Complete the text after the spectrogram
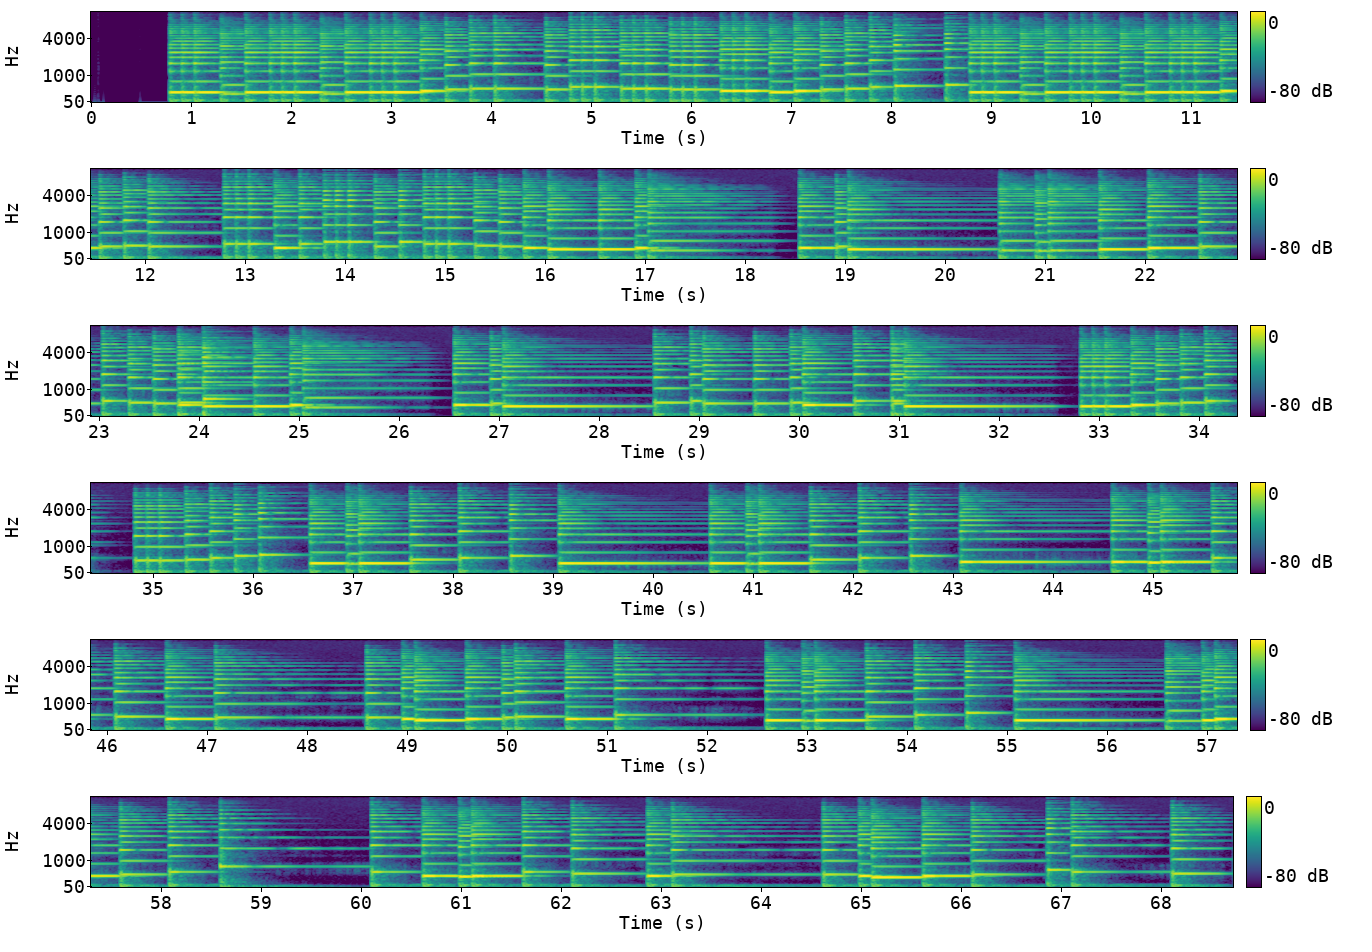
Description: danse : polka
Recherches pour l'enseignement de la musique traditionnelle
